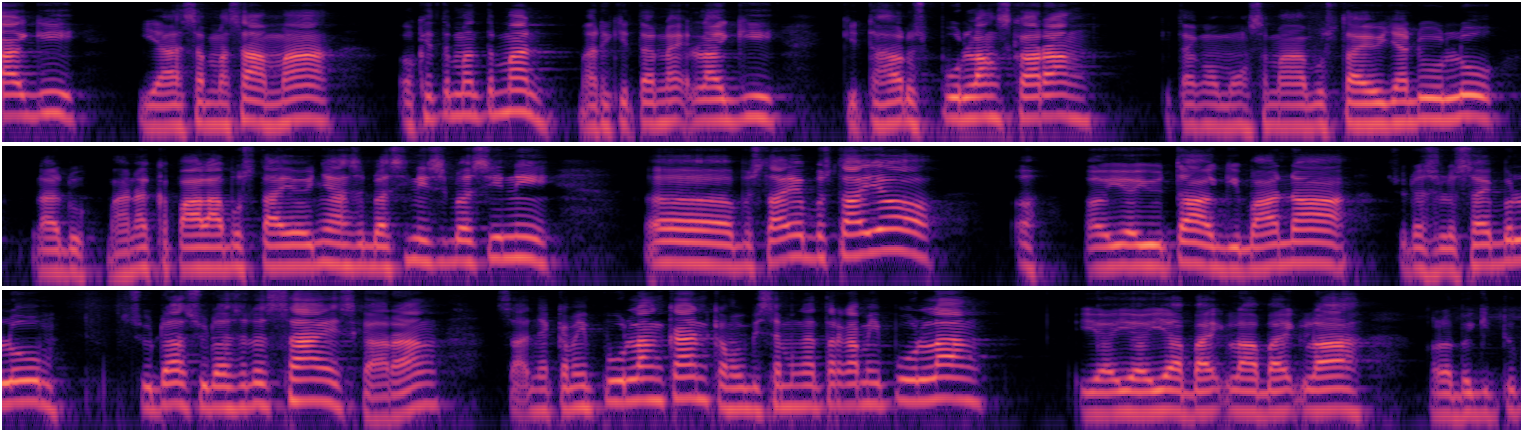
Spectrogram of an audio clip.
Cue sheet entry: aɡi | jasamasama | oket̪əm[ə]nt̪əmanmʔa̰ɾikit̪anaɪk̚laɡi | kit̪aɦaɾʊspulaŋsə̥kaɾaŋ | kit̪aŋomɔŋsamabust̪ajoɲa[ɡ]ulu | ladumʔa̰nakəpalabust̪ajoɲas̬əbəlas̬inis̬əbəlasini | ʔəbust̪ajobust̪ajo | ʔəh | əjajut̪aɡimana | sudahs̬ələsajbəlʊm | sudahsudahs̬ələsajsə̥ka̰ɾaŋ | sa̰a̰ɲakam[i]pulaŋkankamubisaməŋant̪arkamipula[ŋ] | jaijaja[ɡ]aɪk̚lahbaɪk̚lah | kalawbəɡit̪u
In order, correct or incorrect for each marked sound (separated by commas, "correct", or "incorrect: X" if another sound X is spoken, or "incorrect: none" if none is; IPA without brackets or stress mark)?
incorrect: a, incorrect: d, correct, correct, incorrect: b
